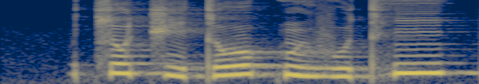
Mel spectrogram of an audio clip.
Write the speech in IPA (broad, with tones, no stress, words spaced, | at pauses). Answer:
t͡so˦t͡ʃi˨toː˦ kʷĩ˨vu˨tʰĩ˦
